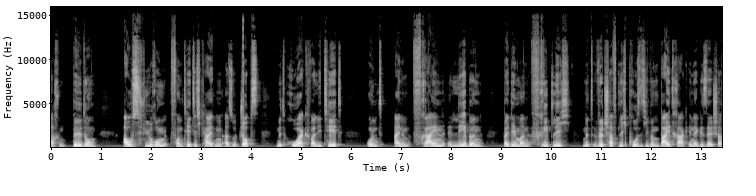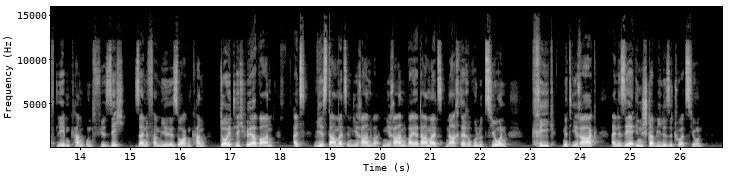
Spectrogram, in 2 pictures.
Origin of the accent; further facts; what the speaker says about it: Berlin, Germany; born there; Dort haben sie sich kennengelernt, dann geheiratet und ich bin in Berlin geboren.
